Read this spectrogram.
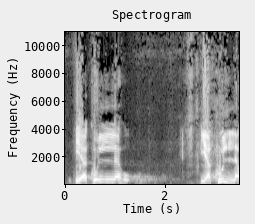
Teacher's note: إدغام إدغام كامل، يذهب الحرف معه بكلية، يعني تصير النون بمخرجها وصفتها وهي الغنة تصير لاما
